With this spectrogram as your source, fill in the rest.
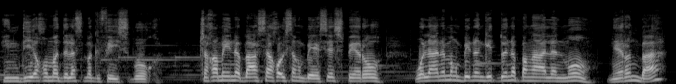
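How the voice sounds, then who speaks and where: Man acting a young boyfriend, higher male voice, earnest, patient, placating, radio love drama. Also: brisk, fairly bright tone, soft background music, natural voice. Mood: reproachful. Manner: earnest, placating, mildly reproachful. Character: patient, reasonable young boyfriend, gently scolding.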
